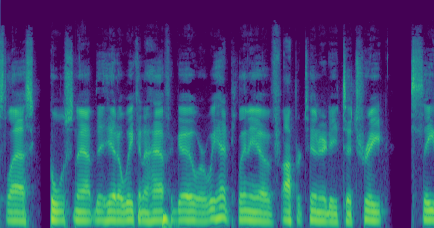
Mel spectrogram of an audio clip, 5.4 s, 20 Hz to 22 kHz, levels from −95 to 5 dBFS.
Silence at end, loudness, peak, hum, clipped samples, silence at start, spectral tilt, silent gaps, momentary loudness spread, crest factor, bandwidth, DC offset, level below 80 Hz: 0 s; -18 LUFS; 0 dBFS; none; under 0.1%; 0 s; -5.5 dB/octave; 0.54-0.62 s, 4.96-5.14 s; 3 LU; 18 dB; 12 kHz; under 0.1%; -48 dBFS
